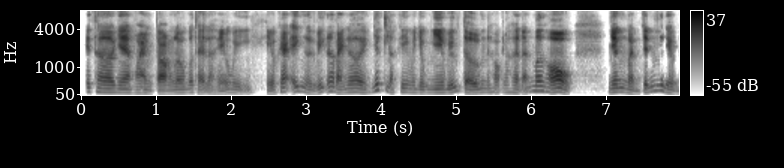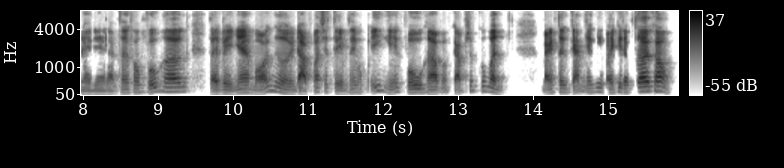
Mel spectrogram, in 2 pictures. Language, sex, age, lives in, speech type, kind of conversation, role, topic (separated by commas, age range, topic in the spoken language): Vietnamese, male, 30-34, Vietnam, read, expert-assistant, expert, Vì sao con người lại thích dùng thơ để chia sẻ cảm xúc của mình?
